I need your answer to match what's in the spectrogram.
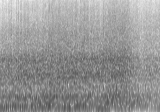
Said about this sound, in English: Our booster is about to return to its landing pad. There we see engine relight. That is sonic boom.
